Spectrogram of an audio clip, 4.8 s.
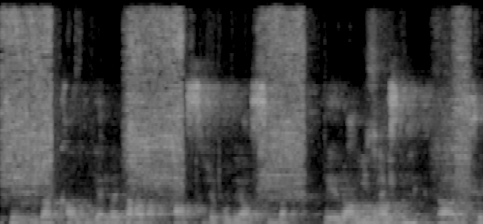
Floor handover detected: No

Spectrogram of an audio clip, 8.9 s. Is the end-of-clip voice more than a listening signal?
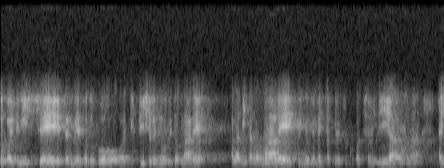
No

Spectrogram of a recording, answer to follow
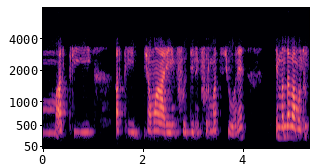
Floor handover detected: No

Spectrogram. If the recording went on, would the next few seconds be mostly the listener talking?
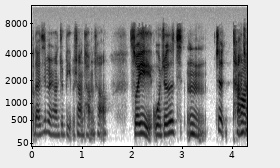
Yes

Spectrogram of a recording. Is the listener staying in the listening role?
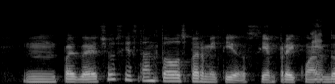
Yes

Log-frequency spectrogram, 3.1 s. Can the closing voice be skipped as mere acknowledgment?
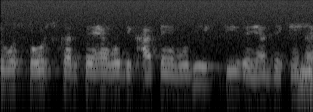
No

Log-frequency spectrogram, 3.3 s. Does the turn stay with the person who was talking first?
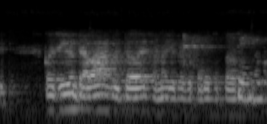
Yes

